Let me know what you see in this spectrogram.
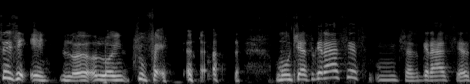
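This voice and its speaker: A woman with a non-native accent speaks with ordinary pitch variation, the sound dry and close with no echo and the background quiet. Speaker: law academic, panelist. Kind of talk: conference talk. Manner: halting, many repetitions.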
